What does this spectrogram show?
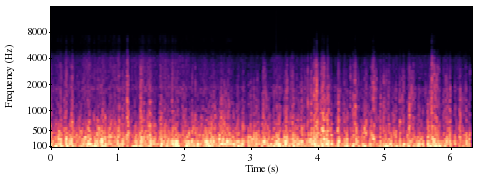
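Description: Wind buffeting the microphone at the open door of a fast-moving passenger train, over the steady rumble of the train running on the track, with a few sharp clicks.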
